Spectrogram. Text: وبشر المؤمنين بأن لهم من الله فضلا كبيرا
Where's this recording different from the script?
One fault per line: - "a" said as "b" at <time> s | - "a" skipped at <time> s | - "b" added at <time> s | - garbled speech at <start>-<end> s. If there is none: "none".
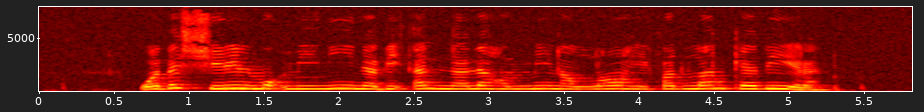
none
